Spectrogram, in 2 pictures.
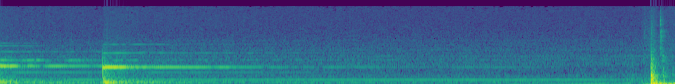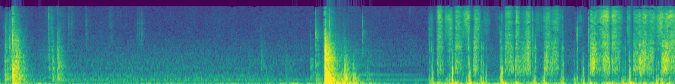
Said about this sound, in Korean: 난 정신 나간 사람처럼 문을 여닫으며 기록했다.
